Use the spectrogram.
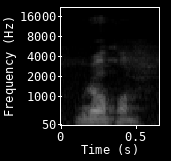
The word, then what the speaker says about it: গ্রহণ: একটা র ফলা তাহলে র ফলা যুক্ত বর্ণটা যদি শুরুতে থাকে তাহলে আমাদেরকে অবশ্যই ওকার দিতে হবে গ্রহণ আচ্ছা এরপর দেখি হ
